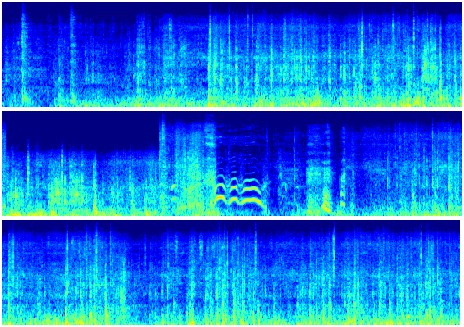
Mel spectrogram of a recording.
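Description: Mountain bike tyres rattle and crunch over a rough dirt trail.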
